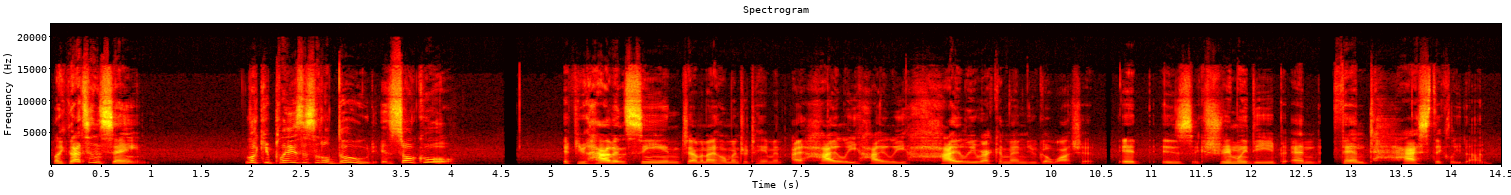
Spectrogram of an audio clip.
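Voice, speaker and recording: A man's voice: fairly high pitch, animated, moderate pace, fairly bright tone. A man narrating a casual explainer video in an informal, slangy way, with playful asides.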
